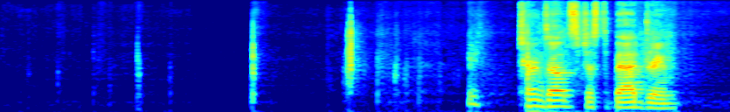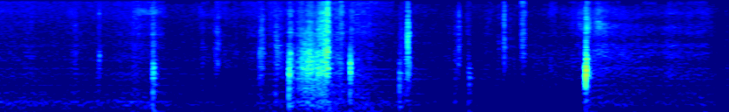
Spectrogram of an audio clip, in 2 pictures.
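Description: Paper pages rustle and turn.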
